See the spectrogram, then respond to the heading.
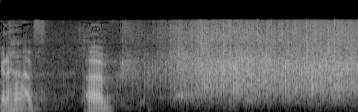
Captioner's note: applause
